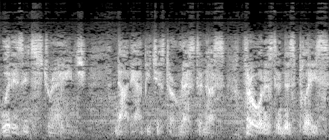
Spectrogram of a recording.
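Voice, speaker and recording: A whispering man in a put-on character voice. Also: moderate pace. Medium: voice reel. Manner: speaks of himself as we, harsh and curt.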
